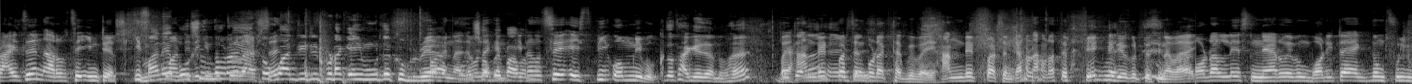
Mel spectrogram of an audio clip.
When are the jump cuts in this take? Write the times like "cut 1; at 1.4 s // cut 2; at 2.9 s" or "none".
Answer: cut 1; at 1.2 s // cut 2; at 6.6 s // cut 3; at 12.0 s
